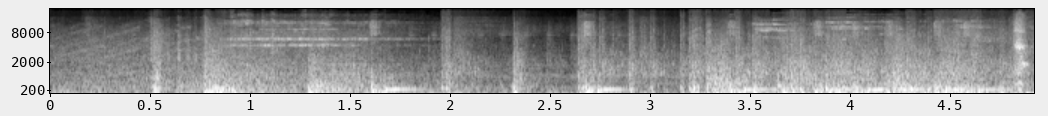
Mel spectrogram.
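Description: Gunfire rattles in the video game Enter The Gungeon, with rapid bursts of shots and impacts over a steady game soundscape at moderate loudness.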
